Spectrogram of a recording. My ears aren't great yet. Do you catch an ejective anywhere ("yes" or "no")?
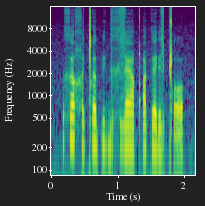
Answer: yes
